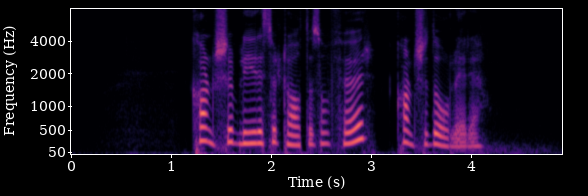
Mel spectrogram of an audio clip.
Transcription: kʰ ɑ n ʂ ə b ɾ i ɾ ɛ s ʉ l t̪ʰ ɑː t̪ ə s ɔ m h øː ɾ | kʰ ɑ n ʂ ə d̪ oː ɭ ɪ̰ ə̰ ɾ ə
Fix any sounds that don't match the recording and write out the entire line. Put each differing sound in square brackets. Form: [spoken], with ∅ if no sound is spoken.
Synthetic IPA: kʰ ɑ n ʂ ə b [l] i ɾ ɛ s ʉ l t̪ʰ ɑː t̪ ə s ɔ m [f] øː ɾ | kʰ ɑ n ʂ ə d̪ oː ɭ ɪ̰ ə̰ ɾ ə

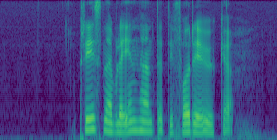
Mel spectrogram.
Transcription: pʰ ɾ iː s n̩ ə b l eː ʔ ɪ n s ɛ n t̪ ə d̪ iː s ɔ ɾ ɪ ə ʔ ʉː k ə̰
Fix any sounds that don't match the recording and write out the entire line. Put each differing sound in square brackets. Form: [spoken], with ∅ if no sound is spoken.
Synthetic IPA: pʰ ɾ iː s n̩ ə b l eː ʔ ɪ n [h] ɛ n t̪ ə [t̪] iː [f] ɔ ɾ ɪ ə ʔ ʉː k ə̰

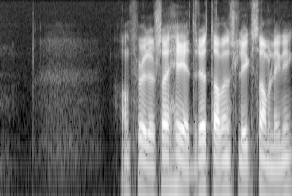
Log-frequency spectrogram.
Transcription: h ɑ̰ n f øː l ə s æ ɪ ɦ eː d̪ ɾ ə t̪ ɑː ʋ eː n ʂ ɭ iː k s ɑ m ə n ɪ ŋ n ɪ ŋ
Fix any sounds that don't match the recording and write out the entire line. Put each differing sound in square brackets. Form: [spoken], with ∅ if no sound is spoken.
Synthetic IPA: h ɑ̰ n f øː l ə [ʂ] æ ɪ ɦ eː d̪ ɾ ə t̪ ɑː ʋ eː n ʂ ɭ iː k s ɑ m ə n ɪ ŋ n ɪ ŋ

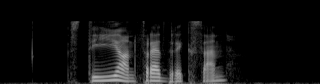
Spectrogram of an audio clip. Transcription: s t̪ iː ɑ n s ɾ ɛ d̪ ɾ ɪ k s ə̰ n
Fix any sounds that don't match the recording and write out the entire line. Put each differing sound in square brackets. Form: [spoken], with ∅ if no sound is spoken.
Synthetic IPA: s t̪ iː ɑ n [f] ɾ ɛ d̪ ɾ ɪ k s ə̰ n

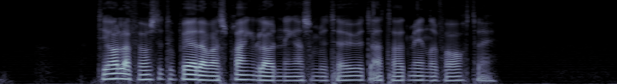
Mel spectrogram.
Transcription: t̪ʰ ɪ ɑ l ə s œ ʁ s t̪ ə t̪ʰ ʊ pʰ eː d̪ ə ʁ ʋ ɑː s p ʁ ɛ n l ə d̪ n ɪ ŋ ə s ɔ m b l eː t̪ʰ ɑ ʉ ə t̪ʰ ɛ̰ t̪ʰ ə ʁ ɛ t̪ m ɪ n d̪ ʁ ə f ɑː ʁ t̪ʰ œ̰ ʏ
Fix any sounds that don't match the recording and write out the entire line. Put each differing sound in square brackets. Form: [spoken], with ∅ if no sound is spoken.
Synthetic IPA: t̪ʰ ɪ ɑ l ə [f] œ ʁ s t̪ ə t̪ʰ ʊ pʰ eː d̪ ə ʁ ʋ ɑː s p ʁ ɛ [ŋ] l [ɑ] d̪ n ɪ ŋ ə s ɔ m b l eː t̪ʰ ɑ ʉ ə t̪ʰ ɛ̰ t̪ʰ ə ʁ ɛ t̪ m ɪ n d̪ ʁ ə f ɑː ʁ t̪ʰ œ̰ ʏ

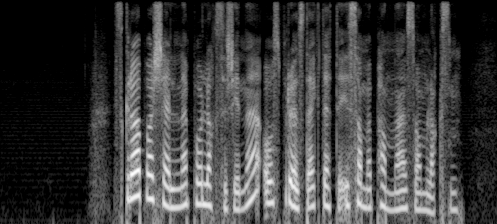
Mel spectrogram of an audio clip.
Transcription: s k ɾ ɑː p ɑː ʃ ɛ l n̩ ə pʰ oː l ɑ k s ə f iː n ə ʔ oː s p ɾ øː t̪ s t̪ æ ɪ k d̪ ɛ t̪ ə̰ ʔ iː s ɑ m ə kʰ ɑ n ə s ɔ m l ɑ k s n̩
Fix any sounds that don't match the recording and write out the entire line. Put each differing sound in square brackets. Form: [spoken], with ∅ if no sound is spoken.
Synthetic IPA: s k ɾ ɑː p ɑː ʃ ɛ l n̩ ə pʰ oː l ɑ k s ə [ʃ] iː n ə ʔ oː s p ɾ øː [∅] s t̪ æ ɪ k d̪ ɛ t̪ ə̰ ʔ iː s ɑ m ə [pʰ] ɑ n ə s ɔ m l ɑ k s n̩

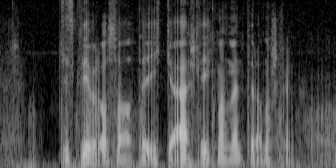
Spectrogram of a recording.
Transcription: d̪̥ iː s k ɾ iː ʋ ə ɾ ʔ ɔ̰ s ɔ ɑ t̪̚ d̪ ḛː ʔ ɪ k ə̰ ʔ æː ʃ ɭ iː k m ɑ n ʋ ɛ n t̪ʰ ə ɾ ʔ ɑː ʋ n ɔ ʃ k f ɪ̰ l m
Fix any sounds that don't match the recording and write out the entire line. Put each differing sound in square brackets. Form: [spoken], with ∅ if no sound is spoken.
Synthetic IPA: d̪̥ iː s k ɾ iː ʋ ə ɾ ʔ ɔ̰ s ɔ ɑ t̪̚ d̪ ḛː ʔ ɪ k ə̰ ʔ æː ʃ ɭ iː k m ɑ n ʋ ɛ n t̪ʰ ə ɾ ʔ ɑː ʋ n ɔ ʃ k f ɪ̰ l m

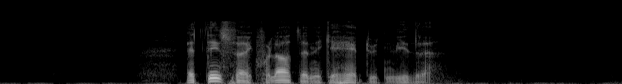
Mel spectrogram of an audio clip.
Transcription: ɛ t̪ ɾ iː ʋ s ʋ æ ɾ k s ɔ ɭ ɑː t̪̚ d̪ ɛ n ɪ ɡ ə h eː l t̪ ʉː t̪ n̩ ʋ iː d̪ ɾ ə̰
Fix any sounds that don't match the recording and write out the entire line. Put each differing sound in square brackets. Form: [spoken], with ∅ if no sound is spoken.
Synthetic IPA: ɛ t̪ [l] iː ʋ s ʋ æ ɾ k [f] ɔ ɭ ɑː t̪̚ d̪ ɛ n ɪ [k] ə h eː l t̪ ʉː t̪ n̩ ʋ iː d̪ ɾ ə̰

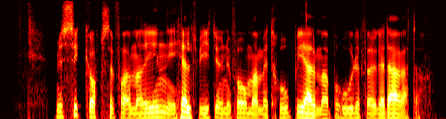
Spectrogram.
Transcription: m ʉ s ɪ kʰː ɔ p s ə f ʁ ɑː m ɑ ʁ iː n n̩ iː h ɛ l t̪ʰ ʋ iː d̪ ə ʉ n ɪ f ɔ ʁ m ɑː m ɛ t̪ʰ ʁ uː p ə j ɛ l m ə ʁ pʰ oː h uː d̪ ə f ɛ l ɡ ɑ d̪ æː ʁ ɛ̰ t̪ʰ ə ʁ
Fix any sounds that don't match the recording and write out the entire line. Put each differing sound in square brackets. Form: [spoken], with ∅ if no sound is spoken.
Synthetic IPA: m ʉ s ɪ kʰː ɔ p s ə f ʁ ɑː m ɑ ʁ iː n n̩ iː h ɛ l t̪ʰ ʋ iː [t̪] ə ʉ n ɪ f ɔ ʁ m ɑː m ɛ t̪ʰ ʁ uː p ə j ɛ l m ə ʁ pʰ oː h uː d̪ ə f [œ] l ɡ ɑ d̪ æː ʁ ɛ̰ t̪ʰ ə ʁ

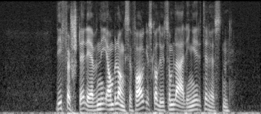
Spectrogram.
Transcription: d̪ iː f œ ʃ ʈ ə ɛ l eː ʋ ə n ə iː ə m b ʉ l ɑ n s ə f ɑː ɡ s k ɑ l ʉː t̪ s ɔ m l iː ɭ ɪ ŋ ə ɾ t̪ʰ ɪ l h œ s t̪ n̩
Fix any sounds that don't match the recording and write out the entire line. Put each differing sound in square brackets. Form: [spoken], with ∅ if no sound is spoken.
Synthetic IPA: d̪ iː f œ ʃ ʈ ə ɛ l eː ʋ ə n ə iː [ɑ] m b ʉ l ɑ [ŋ] s ə f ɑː ɡ s k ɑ l ʉː t̪ s ɔ m l [æː] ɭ ɪ ŋ ə ɾ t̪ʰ ɪ l h œ s t̪ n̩

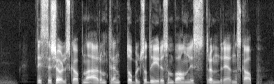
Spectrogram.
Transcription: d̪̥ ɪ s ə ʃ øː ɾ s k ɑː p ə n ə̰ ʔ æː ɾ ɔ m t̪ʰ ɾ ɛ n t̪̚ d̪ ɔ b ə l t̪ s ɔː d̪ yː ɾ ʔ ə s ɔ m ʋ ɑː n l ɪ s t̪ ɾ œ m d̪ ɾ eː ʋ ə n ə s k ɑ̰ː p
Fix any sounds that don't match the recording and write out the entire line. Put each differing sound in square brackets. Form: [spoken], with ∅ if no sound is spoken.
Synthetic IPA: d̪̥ ɪ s ə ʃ øː [l] s k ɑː p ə n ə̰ ʔ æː ɾ ɔ m t̪ʰ ɾ ɛ n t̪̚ d̪ ɔ b ə l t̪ s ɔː d̪ yː ɾ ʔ ə s ɔ m ʋ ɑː n l ɪ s t̪ ɾ œ m d̪ ɾ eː ʋ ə n ə s k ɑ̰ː p

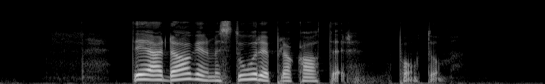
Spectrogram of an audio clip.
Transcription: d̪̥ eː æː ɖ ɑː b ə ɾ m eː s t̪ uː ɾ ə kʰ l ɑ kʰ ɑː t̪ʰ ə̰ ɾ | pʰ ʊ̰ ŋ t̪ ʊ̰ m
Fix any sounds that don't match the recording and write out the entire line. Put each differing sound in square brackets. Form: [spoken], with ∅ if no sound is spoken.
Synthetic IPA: d̪̥ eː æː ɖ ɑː [ɡ] ə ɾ m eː s t̪ uː ɾ ə [pʰ] l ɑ kʰ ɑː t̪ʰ ə̰ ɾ | pʰ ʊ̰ ŋ t̪ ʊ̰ m

